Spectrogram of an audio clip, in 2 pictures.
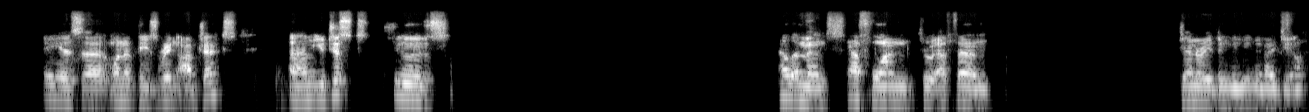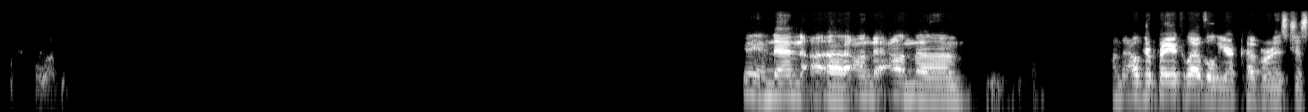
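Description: A middle-aged man speaks calmly in pauses through a microphone.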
